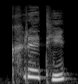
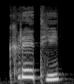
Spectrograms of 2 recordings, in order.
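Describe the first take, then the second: Both takes have the same delivery.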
